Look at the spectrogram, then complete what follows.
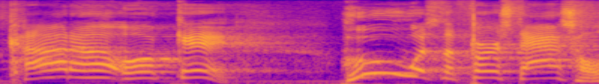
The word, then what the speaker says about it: カラオケ: Ooh, karaoke. Karaoke. It is pronounced karaoke. Who was the first asshole who said karaoke, and why the hell have we just all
